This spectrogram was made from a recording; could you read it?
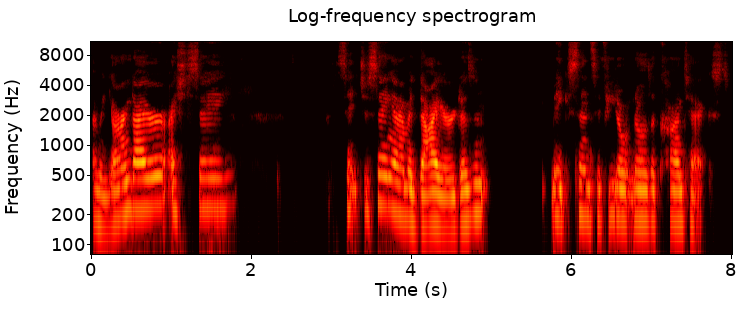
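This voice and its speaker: A woman's voice: on the low side, takes it slowly. Chatty woman host with a stuffy cold. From Michigan, USA. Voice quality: nasal. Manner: rambling, self-correcting, chatty. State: congested from a cold. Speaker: podcast host. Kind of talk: casual chat.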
